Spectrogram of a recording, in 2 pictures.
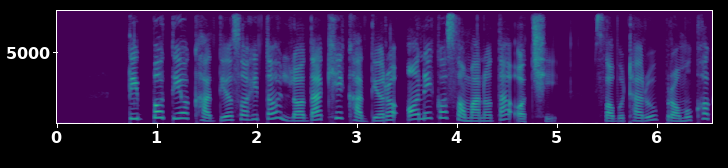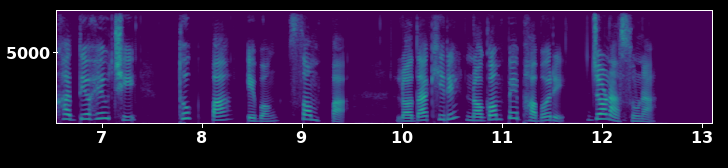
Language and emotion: Odia, neutral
